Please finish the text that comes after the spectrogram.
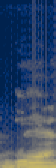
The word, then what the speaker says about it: गोंद: अपन, गोंद, तो गोंद, इसमें ओ जो है ये अनुनासिक स्वर है, क्योंकि अपन गोंद उच्चारण करते हैं गोंद, तो जो श्वास वायु मुंह से और नाक दोनों से निकलती है, लेकिन फिर भी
